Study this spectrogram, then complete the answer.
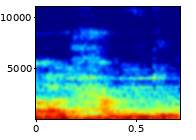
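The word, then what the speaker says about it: الحمد: আমি যেটা করছি ওইটা আলহামদু হাটা হচ্ছে একটা হা লম্বা হা বড় হা আরেকটা হা আরেকটা হা আছে এই হা গোল হা গোল হা উচ্চারণ করতে হয় গলার এদিক থেকে আর বড় হা উচ্চারণ করতে হয় গলার মাঝখান থেকে মাখরাজ জানতে হবে এখন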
